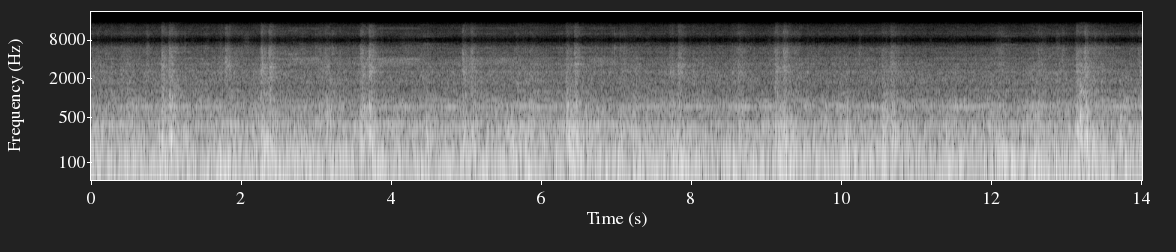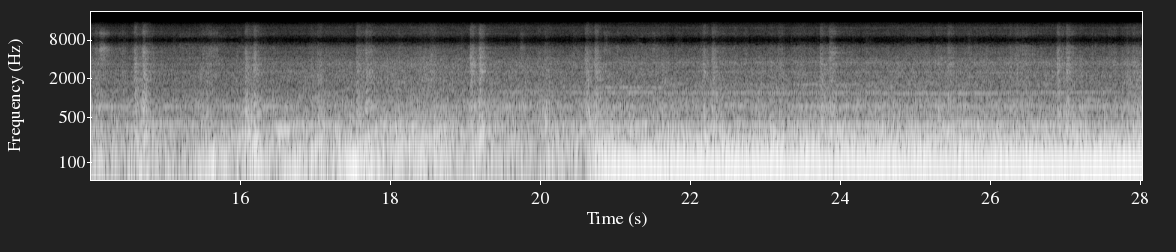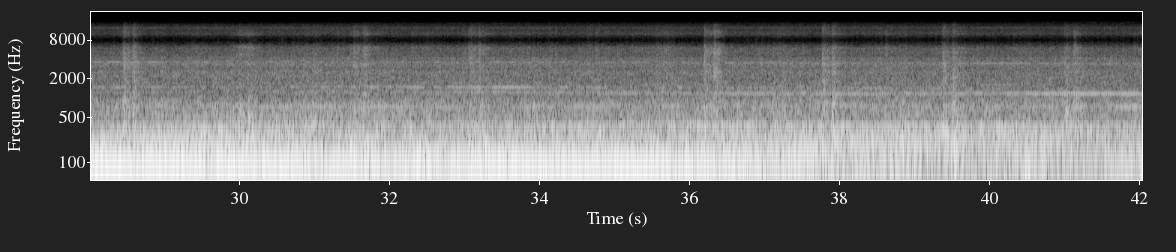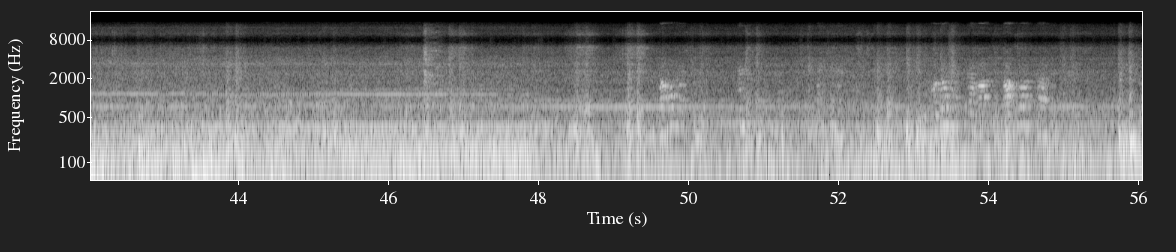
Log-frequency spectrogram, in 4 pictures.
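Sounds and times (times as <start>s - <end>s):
deep diesel engine drone: 0.0s - 56.0s
train rumble: 0.0s - 56.0s.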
